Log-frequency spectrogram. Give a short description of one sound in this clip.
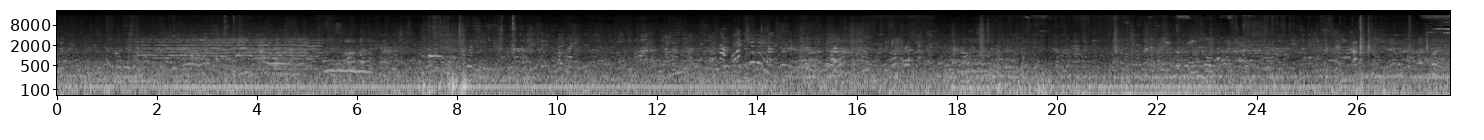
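A crowd of shoppers murmurs and chatters in a busy indoor space.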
